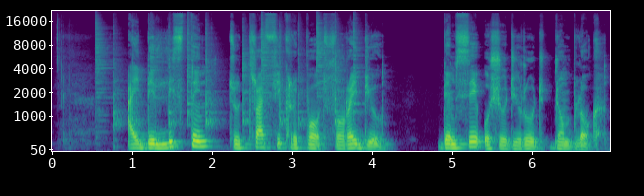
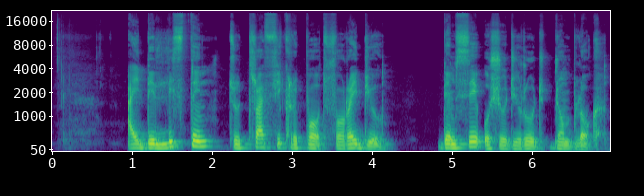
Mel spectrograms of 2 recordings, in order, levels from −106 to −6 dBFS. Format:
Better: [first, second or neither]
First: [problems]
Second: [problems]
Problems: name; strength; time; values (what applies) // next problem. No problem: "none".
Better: second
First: background sound (Drum kit); 19 dB below the speech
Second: none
